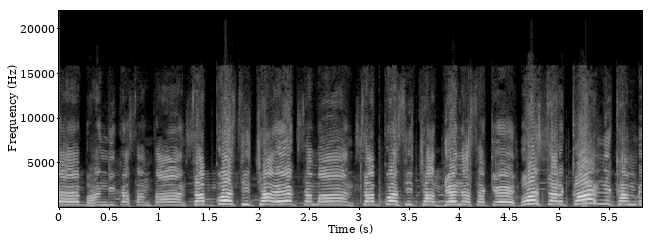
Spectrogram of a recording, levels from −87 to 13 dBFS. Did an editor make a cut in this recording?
yes; 3 cuts; at 1.2 s, 2.9 s, 4.6 s

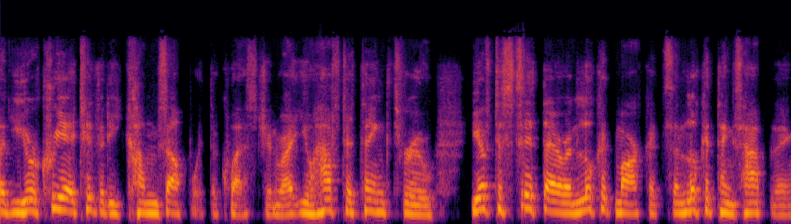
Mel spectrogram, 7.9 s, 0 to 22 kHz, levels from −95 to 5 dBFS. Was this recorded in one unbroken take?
yes; 0 cuts

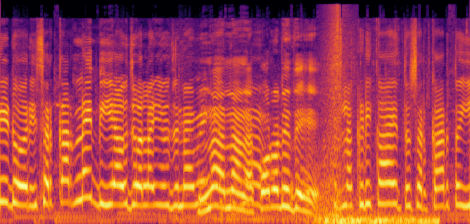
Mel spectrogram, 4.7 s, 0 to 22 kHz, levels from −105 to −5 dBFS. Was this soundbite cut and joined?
yes; 1 cut; at 3.3 s

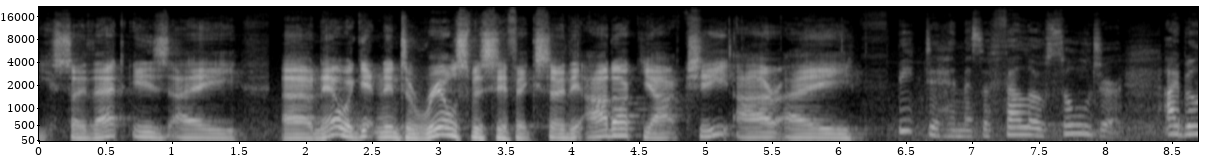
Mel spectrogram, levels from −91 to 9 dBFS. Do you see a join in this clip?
yes; 1 cut; at 6.3 s

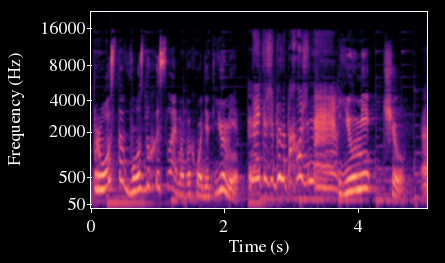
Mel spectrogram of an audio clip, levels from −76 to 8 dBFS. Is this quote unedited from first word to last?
yes; 0 cuts

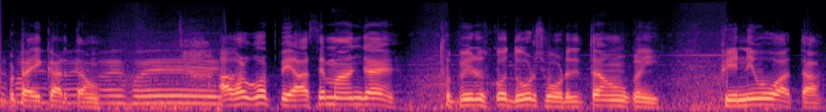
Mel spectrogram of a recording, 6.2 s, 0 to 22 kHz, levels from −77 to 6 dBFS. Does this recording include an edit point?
no; 0 cuts

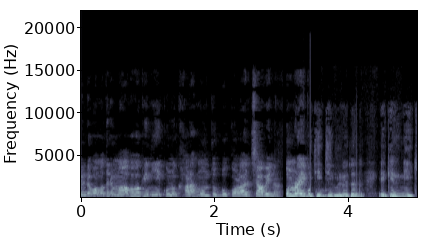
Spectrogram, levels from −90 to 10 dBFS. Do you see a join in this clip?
yes; 1 cut; at 3.5 s

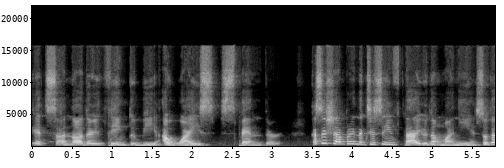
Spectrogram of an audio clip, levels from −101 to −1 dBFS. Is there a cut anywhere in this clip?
no; 0 cuts

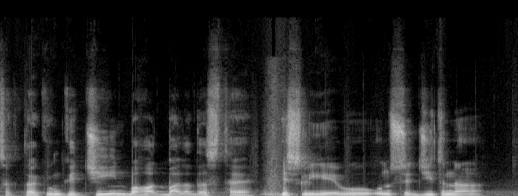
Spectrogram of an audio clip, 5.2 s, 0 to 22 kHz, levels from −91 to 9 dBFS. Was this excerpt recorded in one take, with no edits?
no; 1 cut; at 2.6 s

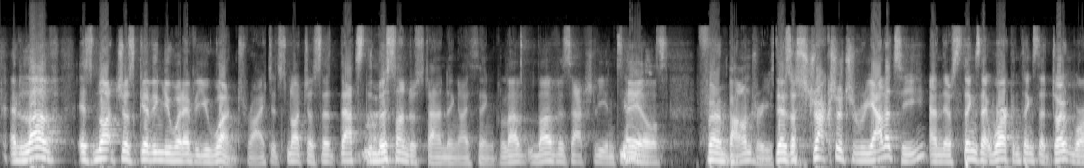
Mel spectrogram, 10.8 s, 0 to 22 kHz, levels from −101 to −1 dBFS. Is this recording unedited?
no; 2 cuts; at 7.6 s, 9.3 s

